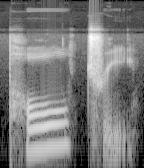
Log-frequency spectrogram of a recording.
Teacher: you have to hold your tongue in the l position a little longer so you can hear it before you make the tr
